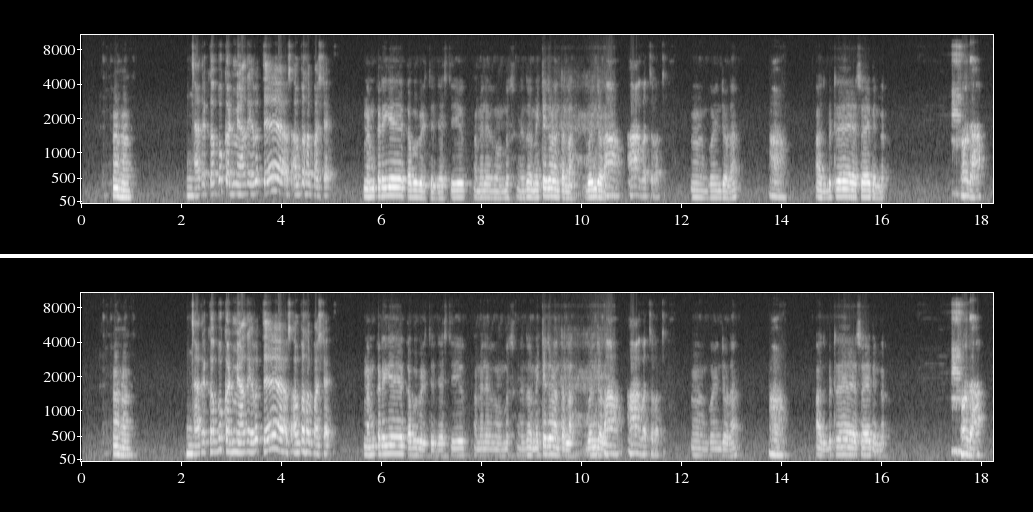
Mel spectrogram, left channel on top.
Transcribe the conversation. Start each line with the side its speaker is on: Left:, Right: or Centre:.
Left: ಹಾ ಹಾ
Right: ಆದ್ರೆ ಕಬ್ಬು ಕಡಿಮೆ ಆದ್ರೆ ಇರುತ್ತೆ ಸ್ವಲ್ಪ ಸ್ವಲ್ಪ ಅಷ್ಟೇ
Left: ನಮ್ ಕಡೆಗೆ ಕಬ್ಬು ಬೀಳ್ತದೆ ಜಾಸ್ತಿ ಆಮೇಲೆ ಅದು ಮೆಕ್ಕೆಜೋಳ ಅಂತಲ್ಲ ಗೋಯಂಜೋಳ
Right: ಹಾ ಹಾ ಗೊತ್ತು ಗೊತ್ತು
Left: ಹಾಞ ಗೋಯಿಂದಜೋಳ
Right: ಹಾ
Left: ಅದು ಬಿಟ್ರೆ ಸೋಯಾಬೀನ್ನು
Right: ಹೌದಾ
